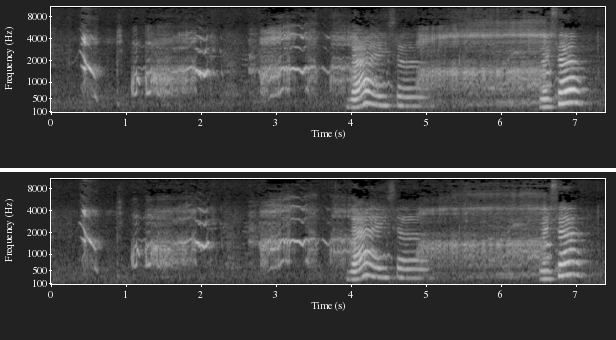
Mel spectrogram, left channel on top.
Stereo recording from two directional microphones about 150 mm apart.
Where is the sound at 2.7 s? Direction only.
10° left (ahead or behind).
